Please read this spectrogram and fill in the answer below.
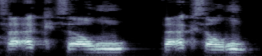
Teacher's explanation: والراء هنا مفخمة لأنها مضمومة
